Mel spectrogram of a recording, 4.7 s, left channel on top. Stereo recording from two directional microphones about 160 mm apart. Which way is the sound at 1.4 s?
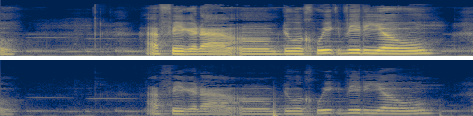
35° left (ahead or behind).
